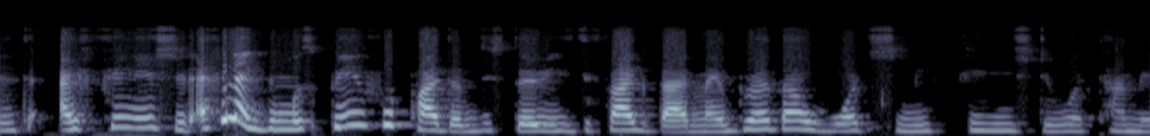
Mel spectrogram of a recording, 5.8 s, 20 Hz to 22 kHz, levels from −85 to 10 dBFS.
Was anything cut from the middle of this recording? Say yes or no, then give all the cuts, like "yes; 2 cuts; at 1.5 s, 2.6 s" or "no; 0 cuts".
no; 0 cuts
